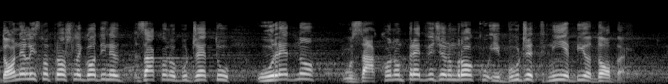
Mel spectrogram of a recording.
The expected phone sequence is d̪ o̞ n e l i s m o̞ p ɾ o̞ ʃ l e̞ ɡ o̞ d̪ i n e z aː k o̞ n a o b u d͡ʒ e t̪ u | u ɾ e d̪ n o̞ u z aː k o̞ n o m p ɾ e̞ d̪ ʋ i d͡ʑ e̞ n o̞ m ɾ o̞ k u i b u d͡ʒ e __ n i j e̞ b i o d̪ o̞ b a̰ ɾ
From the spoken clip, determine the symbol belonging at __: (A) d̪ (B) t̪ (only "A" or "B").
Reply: B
